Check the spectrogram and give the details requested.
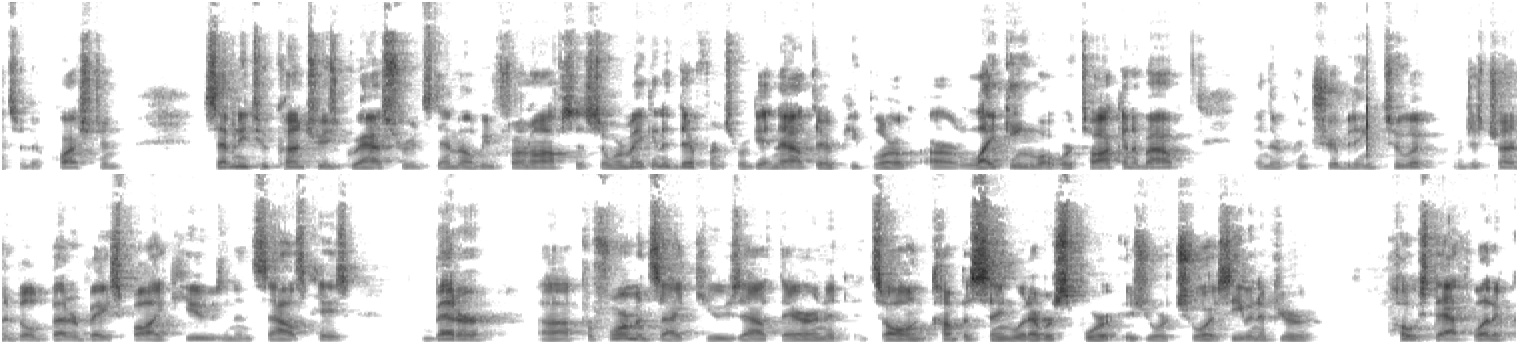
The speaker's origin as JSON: {"language": "English", "town": "Albany", "region": "New York", "country": "United States", "tie": "born or raised there", "said": "That's my hometown area, so that Albany area"}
